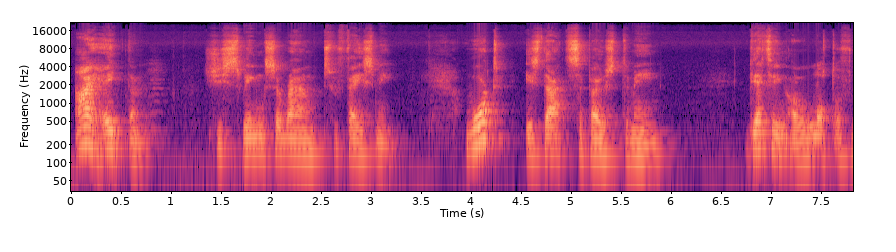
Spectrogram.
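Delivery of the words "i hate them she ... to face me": ordinary delivery, nothing marked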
